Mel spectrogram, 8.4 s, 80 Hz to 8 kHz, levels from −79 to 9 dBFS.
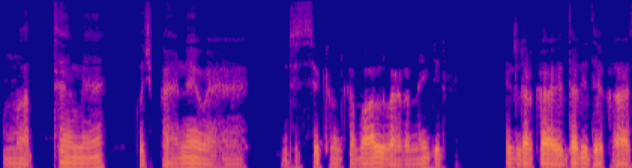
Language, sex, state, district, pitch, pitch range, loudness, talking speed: Hindi, male, Bihar, Gaya, 85 Hz, 80-90 Hz, -23 LUFS, 180 wpm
